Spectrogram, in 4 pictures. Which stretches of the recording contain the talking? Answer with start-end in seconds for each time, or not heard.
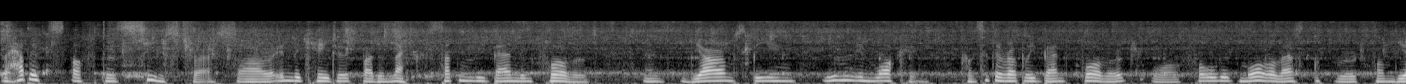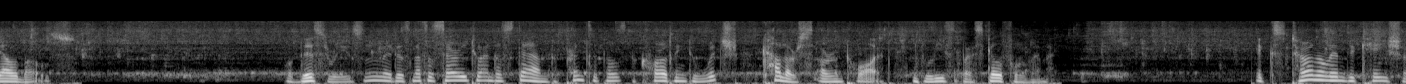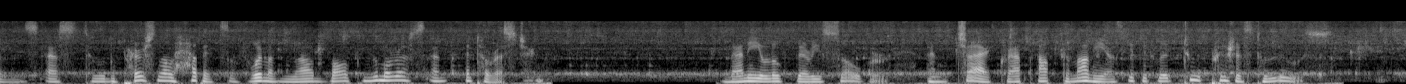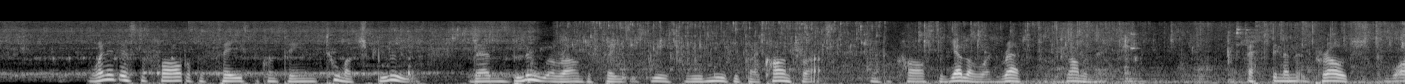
0.0-14.8, 16.9-24.6, 26.6-33.6, 35.4-41.5, 43.0-53.4, 54.6-56.1.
